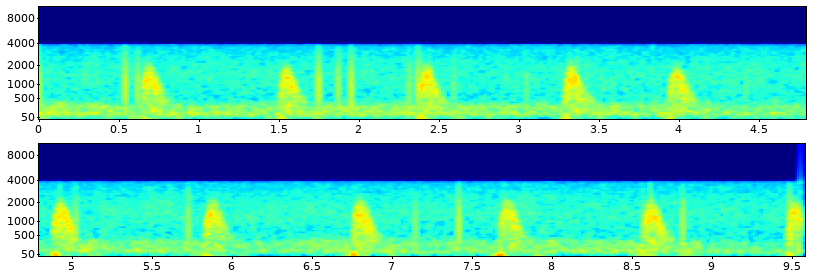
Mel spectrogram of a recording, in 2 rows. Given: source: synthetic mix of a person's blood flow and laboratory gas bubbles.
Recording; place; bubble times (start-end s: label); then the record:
Doppler ultrasound of blood flow; subclavian vein
no bubbles
From the record:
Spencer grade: 0 (complete lack of bubble signals)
